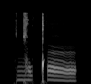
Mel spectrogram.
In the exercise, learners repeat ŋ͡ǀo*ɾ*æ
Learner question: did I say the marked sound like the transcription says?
no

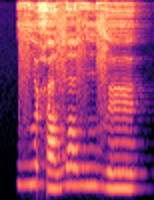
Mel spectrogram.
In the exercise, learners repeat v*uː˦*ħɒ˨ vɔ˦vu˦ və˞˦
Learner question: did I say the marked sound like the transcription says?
no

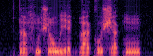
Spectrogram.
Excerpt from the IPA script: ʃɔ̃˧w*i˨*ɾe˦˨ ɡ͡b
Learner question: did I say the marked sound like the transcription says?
no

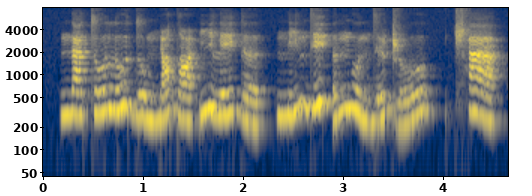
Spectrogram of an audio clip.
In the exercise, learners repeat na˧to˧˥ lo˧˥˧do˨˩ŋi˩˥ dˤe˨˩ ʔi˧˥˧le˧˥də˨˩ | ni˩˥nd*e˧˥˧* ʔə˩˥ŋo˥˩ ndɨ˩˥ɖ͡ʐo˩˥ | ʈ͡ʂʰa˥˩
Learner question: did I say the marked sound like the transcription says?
yes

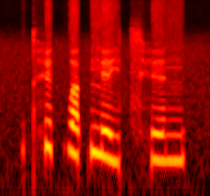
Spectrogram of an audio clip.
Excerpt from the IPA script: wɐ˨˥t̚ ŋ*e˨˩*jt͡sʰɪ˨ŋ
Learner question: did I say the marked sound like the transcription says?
yes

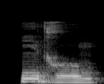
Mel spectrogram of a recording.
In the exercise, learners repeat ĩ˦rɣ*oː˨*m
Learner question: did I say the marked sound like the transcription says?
yes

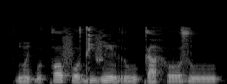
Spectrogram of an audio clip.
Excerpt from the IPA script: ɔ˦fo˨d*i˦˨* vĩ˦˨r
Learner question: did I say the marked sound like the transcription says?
yes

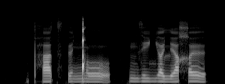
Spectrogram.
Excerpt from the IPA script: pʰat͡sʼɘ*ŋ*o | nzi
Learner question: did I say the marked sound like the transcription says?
no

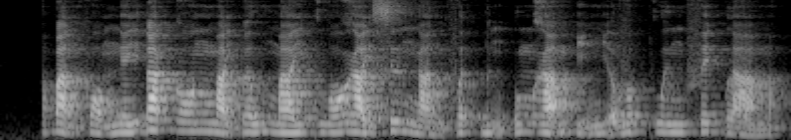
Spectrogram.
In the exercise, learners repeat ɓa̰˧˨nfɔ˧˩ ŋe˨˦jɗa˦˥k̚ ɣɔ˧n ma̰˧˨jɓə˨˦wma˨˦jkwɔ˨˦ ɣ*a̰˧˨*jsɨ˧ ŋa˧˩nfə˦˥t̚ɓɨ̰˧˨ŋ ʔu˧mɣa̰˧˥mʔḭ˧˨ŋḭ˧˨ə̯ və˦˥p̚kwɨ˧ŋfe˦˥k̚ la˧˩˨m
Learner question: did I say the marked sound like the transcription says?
yes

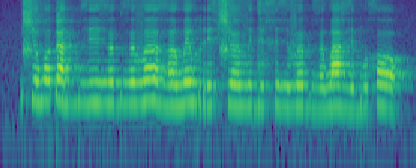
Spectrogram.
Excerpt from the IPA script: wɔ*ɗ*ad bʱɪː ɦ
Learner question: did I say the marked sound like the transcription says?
yes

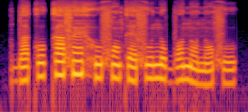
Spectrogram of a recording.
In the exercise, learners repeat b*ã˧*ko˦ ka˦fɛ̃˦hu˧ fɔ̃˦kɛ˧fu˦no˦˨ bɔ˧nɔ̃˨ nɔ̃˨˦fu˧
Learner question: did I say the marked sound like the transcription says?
no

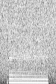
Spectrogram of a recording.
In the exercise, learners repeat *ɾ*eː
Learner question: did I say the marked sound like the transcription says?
yes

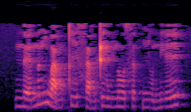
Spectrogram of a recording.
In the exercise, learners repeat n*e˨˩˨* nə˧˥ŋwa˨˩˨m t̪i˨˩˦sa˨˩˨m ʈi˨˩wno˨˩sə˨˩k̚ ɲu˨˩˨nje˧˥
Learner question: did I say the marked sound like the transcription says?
no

